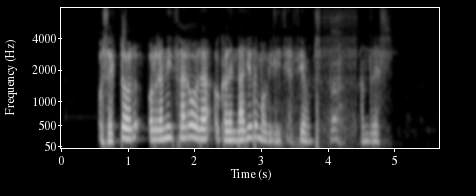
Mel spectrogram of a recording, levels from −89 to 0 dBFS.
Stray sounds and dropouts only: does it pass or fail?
fail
